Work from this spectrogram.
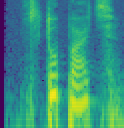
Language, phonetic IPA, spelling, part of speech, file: Russian, [fstʊˈpatʲ], вступать, verb, Ru-вступать.ogg
- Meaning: 1. to enter, to march into (of the troops) 2. to join (to become a member of) 3. to begin, to start, to assume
